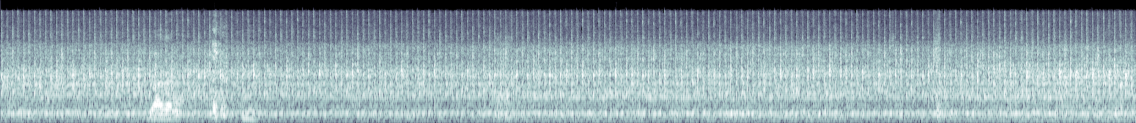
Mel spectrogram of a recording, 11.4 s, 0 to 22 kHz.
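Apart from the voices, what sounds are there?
Massey Ferguson 241 DI tractor engine running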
